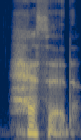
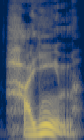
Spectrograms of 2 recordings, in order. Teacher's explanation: It makes a soft, breathy sound from the back of the throat. · Term: throat sound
